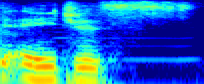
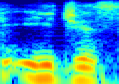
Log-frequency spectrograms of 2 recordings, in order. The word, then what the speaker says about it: Aegis: where I do like Aegis. That's how you pronounce it, right? Aegis. Close enough, yeah. On the dual vowel, it's usually the second vowel that gets the hard sound.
